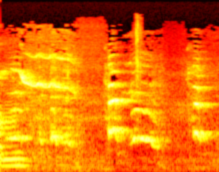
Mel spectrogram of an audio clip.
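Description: Great Dane whining in a couple of short, high-pitched whimpers.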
